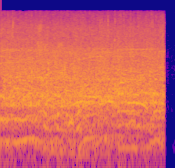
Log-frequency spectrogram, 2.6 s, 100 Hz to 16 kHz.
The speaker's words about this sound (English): The crowd doesn't even sound that loud. It could have been like 100 people. It could have been, you know, the audio equipment at the time.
